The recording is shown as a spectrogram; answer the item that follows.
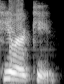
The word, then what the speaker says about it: hierarchy: So that's hierarchy again hierarchy pronunciation is on um second syllable.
